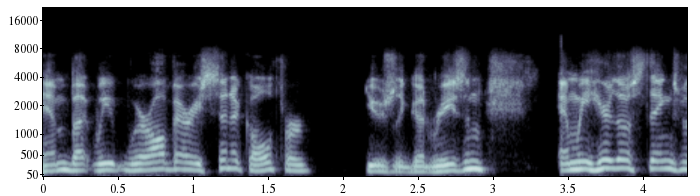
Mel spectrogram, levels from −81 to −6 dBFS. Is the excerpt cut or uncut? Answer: uncut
